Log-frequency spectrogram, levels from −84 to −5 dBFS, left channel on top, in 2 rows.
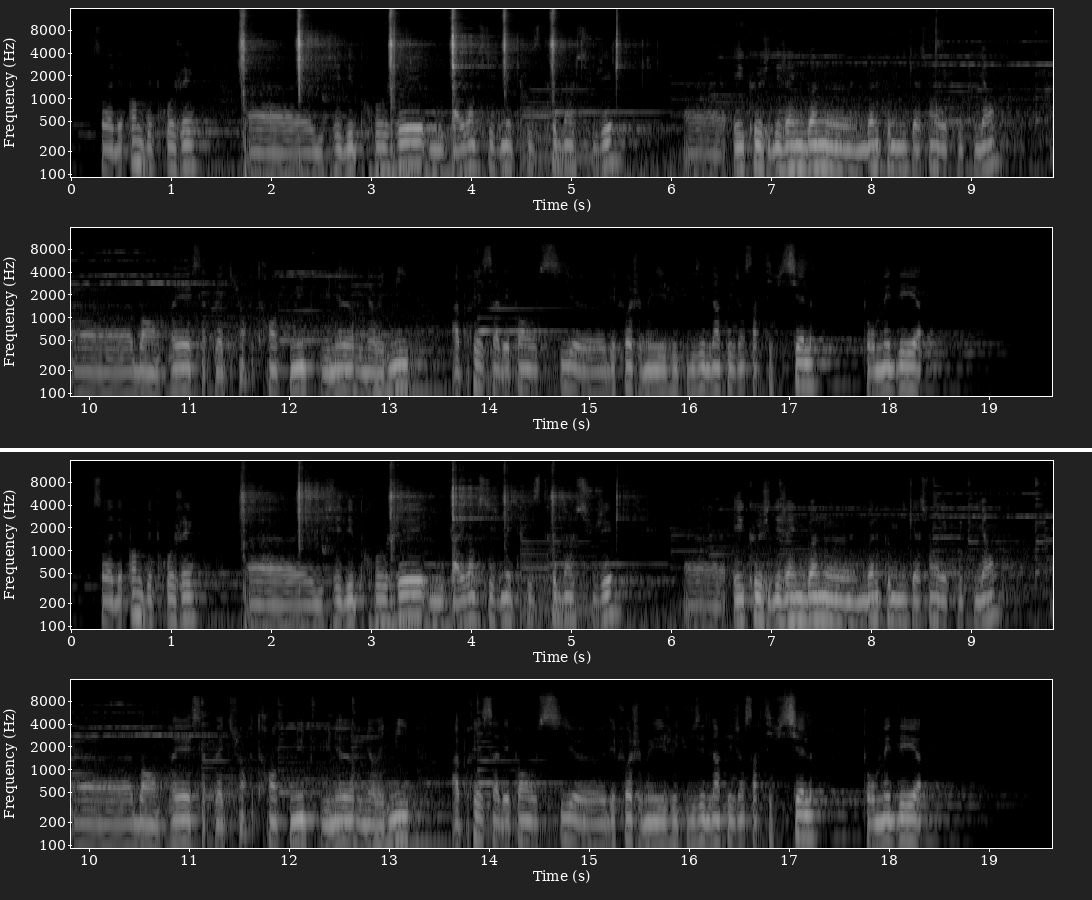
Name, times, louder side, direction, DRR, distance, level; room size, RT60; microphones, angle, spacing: voice 1, 0.2-1.3 1.7-5.7 6.1-9.3 9.8-17.3 17.8-18.3, right 1 dB, 15° right, 11 dB, 0.7 m, -49 dB
sound 1, 1.3-8.7, left 11 dB, 50° left, 0.9 m, -50 dB
sound 2, 1.5-1.9 2.5-2.6 3.0-4.1 4.5-6.7 7.1-13.6 13.9-15.3, equal, 35° right, 2.1 m, -64 dB
Truck, 6.1-13.5, equal, 5° left, 4.0 m, -67 dB
28.5 x 27.0 x 6.1 m, 2.1 s
head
